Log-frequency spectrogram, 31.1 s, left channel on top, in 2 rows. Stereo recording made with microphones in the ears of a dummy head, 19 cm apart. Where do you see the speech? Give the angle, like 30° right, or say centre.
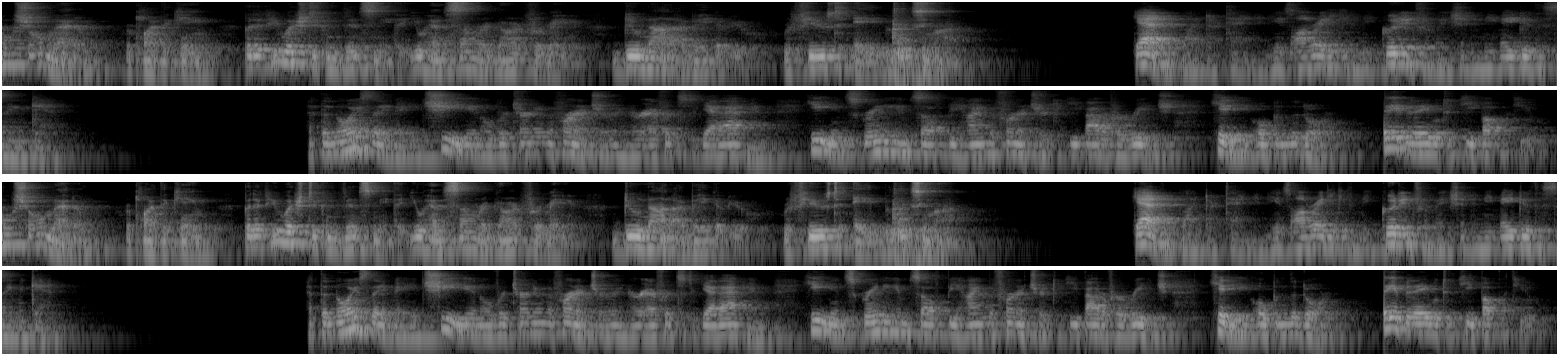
60° right.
